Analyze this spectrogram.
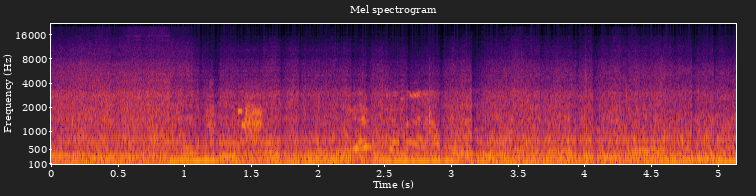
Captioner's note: radio chatter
